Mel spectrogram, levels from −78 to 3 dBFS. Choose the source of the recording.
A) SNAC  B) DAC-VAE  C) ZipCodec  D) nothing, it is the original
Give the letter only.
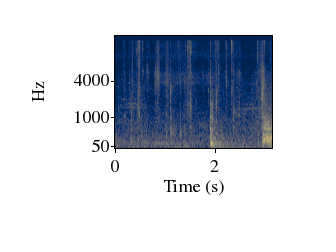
D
